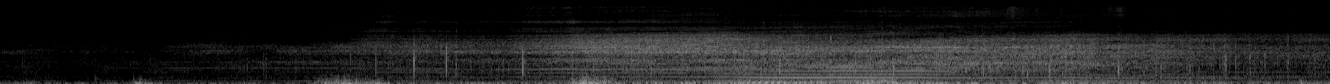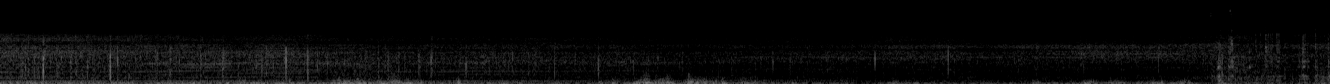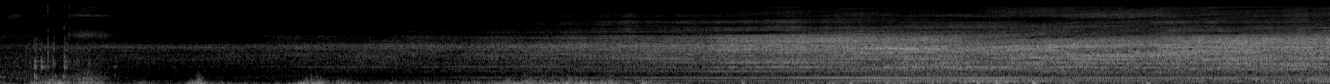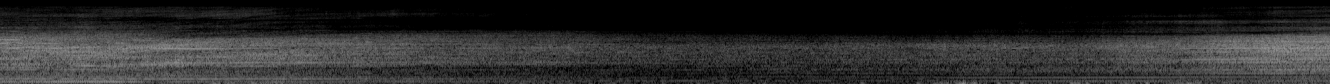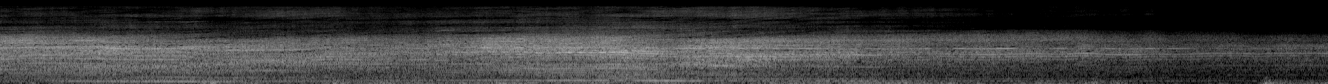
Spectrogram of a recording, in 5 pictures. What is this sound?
snowmobiles pass by nearish2
snowmobiles pass by nearish
snowmobiles, pass, by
